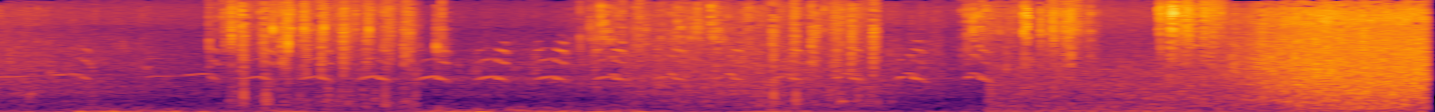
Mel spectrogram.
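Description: Cartoon sound effects for an animated crab: a run of short chirping calls, about three a second, with clusters of rapid clicks. Near the end comes a rising rush of noise.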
